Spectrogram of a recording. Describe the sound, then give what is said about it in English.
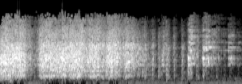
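A car nudges a pole and falls apart: a loud, sustained crunching crash gives way to a scatter of rattling, clattering bits as pieces break off and fall, the impacts growing sparser toward the end. “And I just nudged that pole with it and it fell apart.”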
